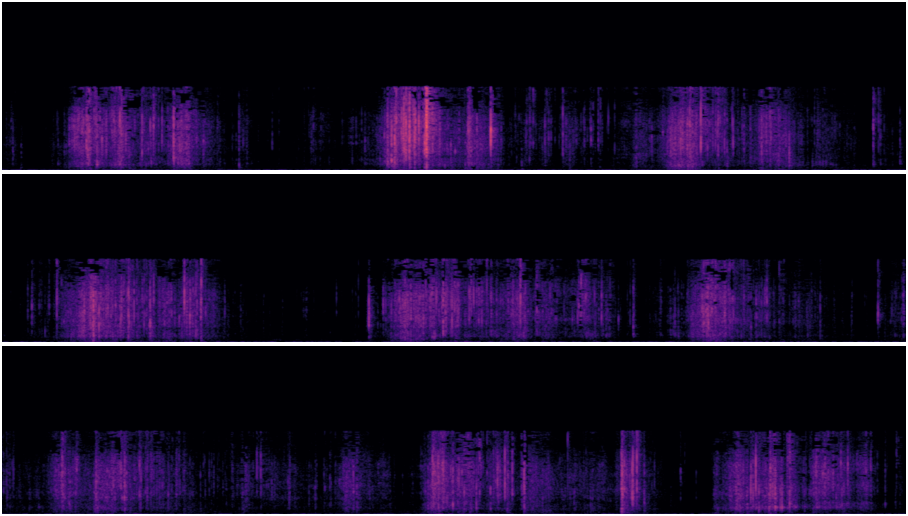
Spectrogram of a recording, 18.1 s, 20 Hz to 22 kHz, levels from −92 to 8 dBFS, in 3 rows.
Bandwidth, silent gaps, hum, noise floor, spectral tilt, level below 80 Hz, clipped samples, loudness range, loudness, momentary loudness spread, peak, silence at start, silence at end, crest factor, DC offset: 12 kHz; none; none; -73 dBFS; 3 dB/octave; -72 dBFS; under 0.1%; 15 LU; -41 LUFS; 22 LU; -2 dBFS; 0.4 s; 0.2 s; 44 dB; under 0.1%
